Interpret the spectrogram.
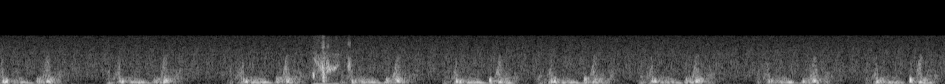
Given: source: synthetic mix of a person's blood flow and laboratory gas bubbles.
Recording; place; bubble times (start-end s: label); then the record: Doppler ultrasound of blood flow; precordium
3.10-3.40 s: bubbles
3.47-3.52 s: bubbles
From the record:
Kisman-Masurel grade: 213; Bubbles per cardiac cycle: several, 3 to 8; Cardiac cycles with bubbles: 1 to 10%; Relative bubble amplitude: loud (0.450 to 0.775); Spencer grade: 1 (occasional bubble signal discernible with the cardiac motion signal, with majority of cardiac periods free of bubbles); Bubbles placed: only in the low amplitude regions of the cardiac cycle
